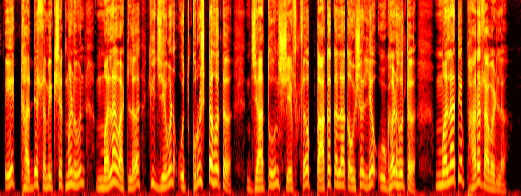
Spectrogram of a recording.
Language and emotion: Marathi, happy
